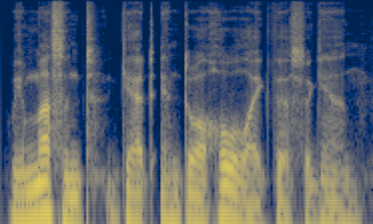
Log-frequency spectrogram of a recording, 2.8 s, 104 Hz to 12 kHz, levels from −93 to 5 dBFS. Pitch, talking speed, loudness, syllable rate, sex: 95 Hz, 195 wpm, -18 LUFS, 4.4 syllables/s, male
